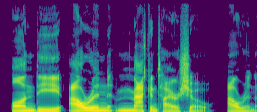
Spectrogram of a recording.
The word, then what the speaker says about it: Auron: Auron, I think is how you say it.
